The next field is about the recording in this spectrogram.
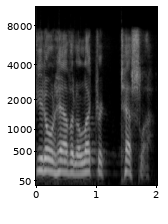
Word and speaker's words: Tesla: You know, I have people say, "Oh, you got to go get a, was it a Tesla or a Telsa?" I never can pronounce it right. What is it? – Tesla.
